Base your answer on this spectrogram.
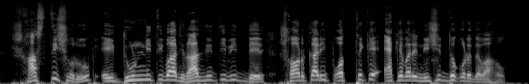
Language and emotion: Bengali, angry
